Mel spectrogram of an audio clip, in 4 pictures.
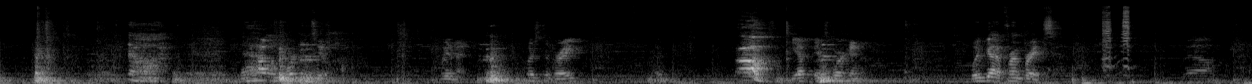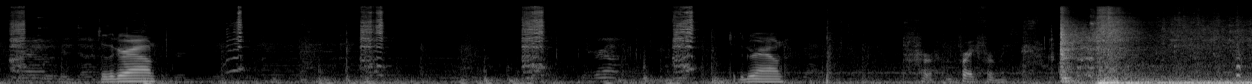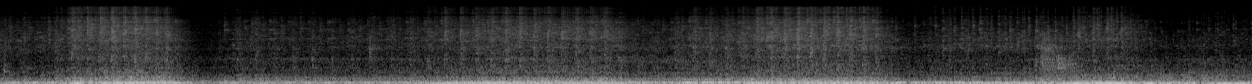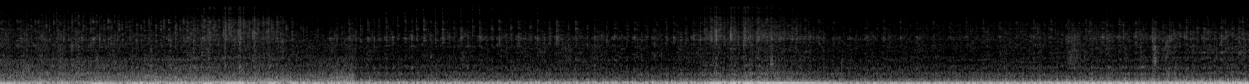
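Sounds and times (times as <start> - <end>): car engine rumbling and revving: 23.0 - 50.0.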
